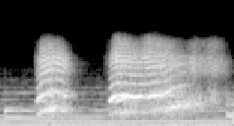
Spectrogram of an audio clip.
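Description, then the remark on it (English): An elephant trumpets twice: a short blaring call, then a longer, louder one that wavers and trails off. Both are brassy and high-pitched, with a steady low hum underneath. “Did you guess an elephant?”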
